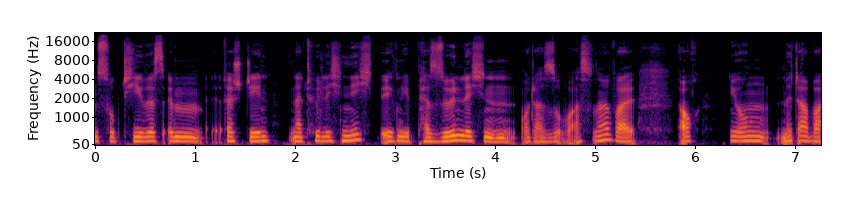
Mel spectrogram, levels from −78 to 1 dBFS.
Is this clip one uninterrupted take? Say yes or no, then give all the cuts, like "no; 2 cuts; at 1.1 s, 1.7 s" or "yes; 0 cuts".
no; 5 cuts; at 1.3 s, 2.8 s, 4.3 s, 5.8 s, 6.4 s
